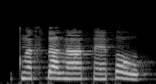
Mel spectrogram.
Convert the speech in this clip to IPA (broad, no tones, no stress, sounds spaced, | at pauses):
tʷ ã s ɗ a ð ã θ ɛ̃ θ ɔ o̯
